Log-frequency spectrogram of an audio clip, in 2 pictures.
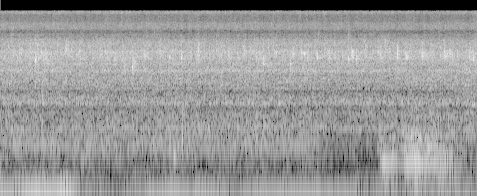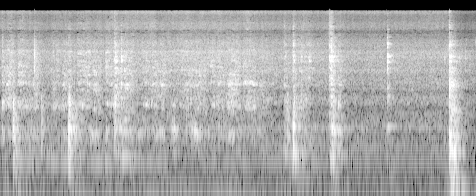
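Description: Onions with a pinch of salt frying in a pan, a faint low sizzle at first, then louder broadband frying with repeated scraping stirs and sharp spoon clicks against the pan toward the end.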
